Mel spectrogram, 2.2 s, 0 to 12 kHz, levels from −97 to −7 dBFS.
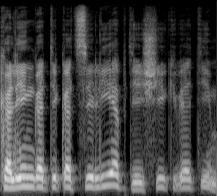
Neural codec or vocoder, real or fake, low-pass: none; real; 10.8 kHz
